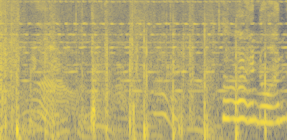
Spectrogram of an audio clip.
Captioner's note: clinking, clasping; chime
